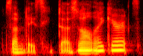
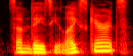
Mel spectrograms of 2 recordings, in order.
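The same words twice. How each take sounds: First: "not" lifted high against "likes"; stress on not. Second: Said in the usual way. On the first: Shown as a demonstration. Telling listeners her son sometimes refuses carrots, "not" stressed high. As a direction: pitch up on "not" to contrast days she likes carrots.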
